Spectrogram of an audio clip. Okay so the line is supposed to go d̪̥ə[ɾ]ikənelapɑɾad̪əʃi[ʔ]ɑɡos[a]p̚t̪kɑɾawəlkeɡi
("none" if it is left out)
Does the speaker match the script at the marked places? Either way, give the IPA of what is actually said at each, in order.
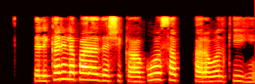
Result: l, k, a

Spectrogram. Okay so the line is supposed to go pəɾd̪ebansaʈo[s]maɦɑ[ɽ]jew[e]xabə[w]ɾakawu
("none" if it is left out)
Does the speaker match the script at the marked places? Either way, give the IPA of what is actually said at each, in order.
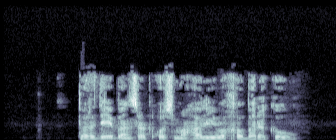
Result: s, l, a, none

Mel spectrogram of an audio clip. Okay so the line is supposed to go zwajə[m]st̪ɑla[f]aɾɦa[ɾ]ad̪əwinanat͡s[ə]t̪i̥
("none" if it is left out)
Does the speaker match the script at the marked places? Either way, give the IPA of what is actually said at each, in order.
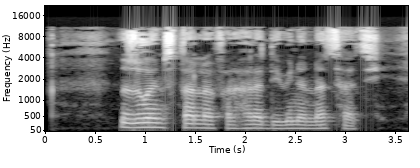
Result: m, f, ɾ, ɑ

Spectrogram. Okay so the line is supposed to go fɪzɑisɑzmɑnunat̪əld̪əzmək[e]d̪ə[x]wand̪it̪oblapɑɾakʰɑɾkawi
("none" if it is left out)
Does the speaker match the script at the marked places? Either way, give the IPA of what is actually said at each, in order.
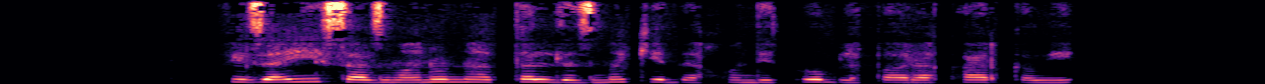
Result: e, x

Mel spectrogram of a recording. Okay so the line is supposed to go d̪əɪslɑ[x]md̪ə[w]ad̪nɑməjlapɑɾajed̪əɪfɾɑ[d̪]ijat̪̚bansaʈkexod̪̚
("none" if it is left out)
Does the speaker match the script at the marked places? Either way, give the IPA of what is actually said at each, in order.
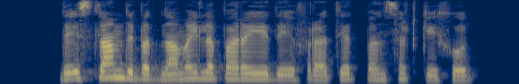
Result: none, b, t̪

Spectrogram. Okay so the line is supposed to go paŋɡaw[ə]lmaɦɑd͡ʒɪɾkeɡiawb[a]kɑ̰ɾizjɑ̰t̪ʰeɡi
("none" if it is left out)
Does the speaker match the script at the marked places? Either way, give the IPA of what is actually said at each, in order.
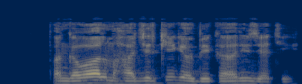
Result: ɑ, e

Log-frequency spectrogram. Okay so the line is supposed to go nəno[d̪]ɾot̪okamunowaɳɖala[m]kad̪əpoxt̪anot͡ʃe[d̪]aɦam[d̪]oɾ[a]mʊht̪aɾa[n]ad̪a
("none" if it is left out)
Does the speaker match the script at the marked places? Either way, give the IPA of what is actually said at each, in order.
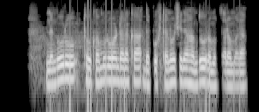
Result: none, none, d̪, d̪, a, m

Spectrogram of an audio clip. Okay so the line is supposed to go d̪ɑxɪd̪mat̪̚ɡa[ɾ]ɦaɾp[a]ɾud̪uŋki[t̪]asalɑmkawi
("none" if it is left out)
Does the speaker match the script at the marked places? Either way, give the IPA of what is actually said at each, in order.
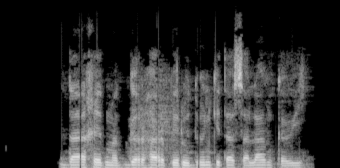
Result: ɾ, e, t̪

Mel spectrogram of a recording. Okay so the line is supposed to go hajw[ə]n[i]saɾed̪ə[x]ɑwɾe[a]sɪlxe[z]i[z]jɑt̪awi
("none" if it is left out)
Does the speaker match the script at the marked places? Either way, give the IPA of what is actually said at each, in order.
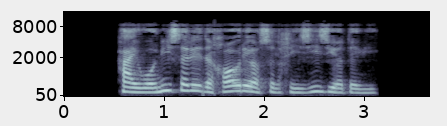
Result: ɑ, i, x, ɑ, z, z

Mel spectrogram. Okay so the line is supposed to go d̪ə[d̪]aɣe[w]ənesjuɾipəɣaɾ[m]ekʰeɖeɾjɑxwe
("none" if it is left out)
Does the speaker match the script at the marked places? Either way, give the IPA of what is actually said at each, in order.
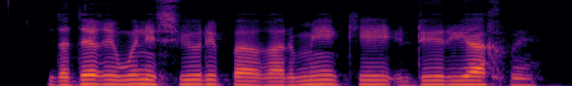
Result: d̪, w, m

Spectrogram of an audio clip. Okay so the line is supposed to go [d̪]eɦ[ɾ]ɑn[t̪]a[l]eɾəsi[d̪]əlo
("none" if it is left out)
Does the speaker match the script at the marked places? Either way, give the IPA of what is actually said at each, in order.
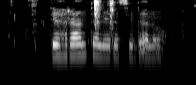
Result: t̪, ɾ, t̪, l, d̪

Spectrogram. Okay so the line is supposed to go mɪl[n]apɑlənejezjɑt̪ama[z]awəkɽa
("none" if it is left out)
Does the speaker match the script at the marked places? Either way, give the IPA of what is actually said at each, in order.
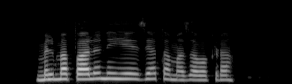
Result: m, z

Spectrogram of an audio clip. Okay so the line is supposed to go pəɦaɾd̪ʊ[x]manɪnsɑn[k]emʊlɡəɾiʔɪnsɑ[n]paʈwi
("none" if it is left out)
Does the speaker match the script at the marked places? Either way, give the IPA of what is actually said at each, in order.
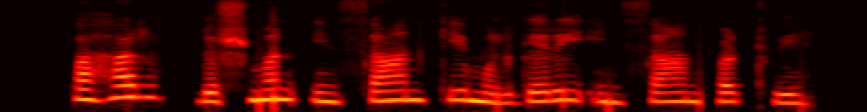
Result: ʃ, k, n

